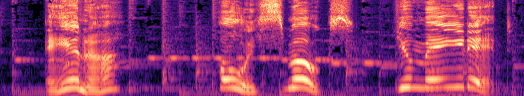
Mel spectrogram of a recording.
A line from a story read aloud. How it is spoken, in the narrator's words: John called back very excitedly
